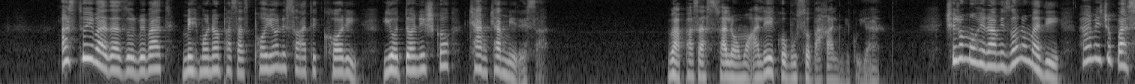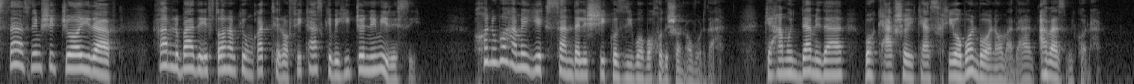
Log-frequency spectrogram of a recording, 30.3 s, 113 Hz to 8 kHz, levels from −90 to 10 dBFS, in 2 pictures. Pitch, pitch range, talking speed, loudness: 215 Hz, 165-250 Hz, 155 wpm, -24 LUFS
